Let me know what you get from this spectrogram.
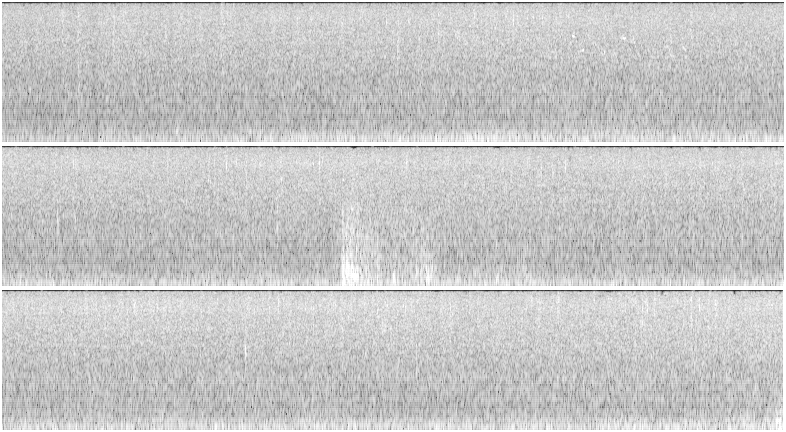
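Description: Heavy rain pouring steadily. About halfway through comes a sudden loud crack of thunder that rings on for a second or two.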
